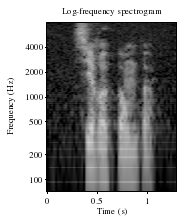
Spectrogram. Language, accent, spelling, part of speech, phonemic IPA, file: French, France, cire-pompe, noun, /siʁ.pɔ̃p/, LL-Q150 (fra)-cire-pompe.wav
- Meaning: alternative spelling of cire-pompes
